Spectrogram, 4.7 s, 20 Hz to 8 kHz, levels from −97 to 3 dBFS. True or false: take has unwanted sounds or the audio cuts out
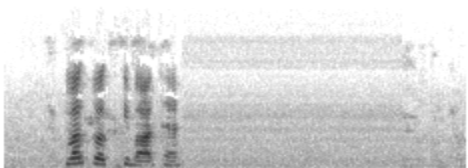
false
